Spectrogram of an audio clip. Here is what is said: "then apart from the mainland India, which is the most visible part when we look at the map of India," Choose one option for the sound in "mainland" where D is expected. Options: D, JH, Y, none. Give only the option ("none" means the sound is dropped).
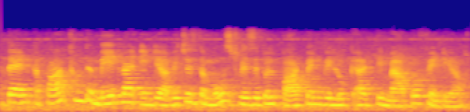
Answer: none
